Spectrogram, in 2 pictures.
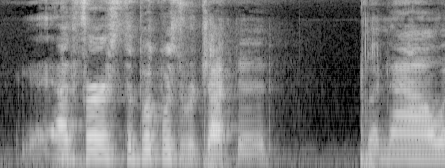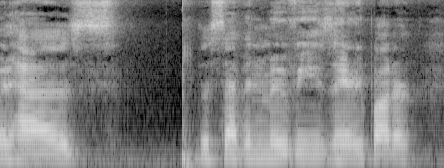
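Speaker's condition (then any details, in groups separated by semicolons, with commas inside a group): Cerebral palsy; wheelchair user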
